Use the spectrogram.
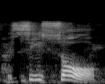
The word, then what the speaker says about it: Cecil: Just an FYI, it's pronounced Cecil. Love your show. I am the worst. Look, everybody knows I suck at pronunciation. I'm terrible at it. So let me do Cecil.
